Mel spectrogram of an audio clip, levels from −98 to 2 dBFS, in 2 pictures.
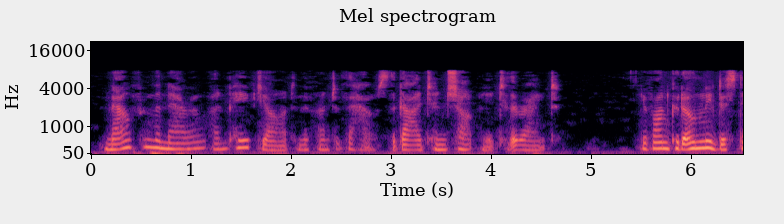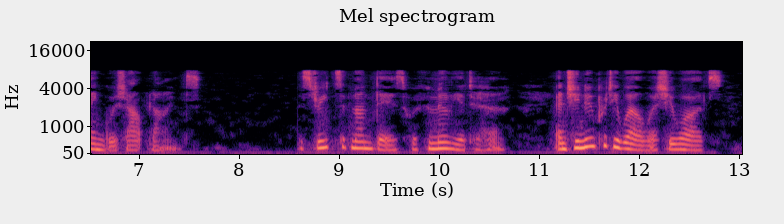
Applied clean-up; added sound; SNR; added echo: none; none; none; none.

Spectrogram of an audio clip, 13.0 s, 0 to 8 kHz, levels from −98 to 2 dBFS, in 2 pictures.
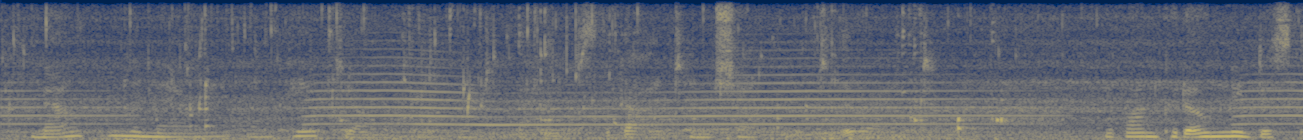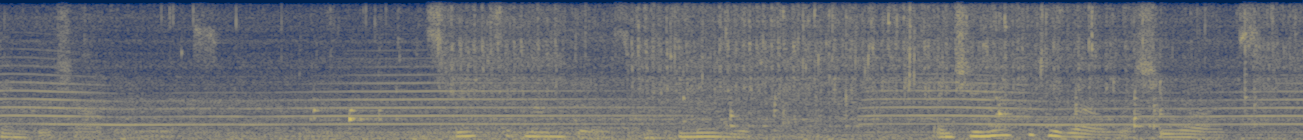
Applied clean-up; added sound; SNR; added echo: none; Sink (filling or washing) / Water tap, faucet + Trumpet; 0 dB; none.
